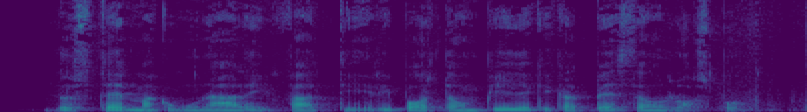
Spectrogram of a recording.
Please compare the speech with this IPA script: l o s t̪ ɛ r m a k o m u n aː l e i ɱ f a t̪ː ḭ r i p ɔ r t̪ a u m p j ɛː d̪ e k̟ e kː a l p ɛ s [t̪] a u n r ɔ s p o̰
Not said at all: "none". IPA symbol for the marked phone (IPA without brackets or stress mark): t̪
